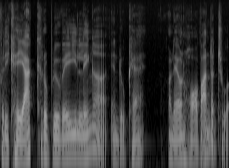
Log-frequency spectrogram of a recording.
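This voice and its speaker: A man speaks at a fairly quick pace in a very deep, low voice. The sound is dry with no echo, and the background is quiet. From Denmark. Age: 40s. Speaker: adventurer and former soldier; podcast guest. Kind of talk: casual interview. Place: office. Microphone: studio mic.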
